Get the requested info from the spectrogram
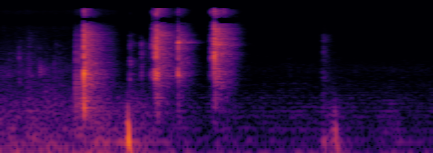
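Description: A pistol being loaded by hand: a quick run of about five sharp metallic clicks and clacks as the magazine is pushed into the grip and the gun is handled, then one faint click.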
